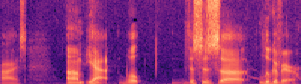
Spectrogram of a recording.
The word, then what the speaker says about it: Lugavere: Yeah, well, this is Lugavere, right?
